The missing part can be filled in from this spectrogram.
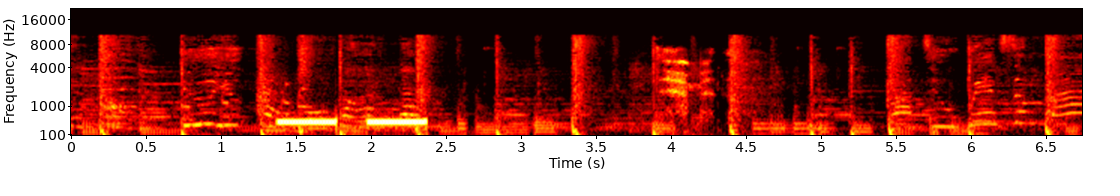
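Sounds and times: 
telephone busy signal beeps on a call to a UK number: 1.4s - 2.4s.

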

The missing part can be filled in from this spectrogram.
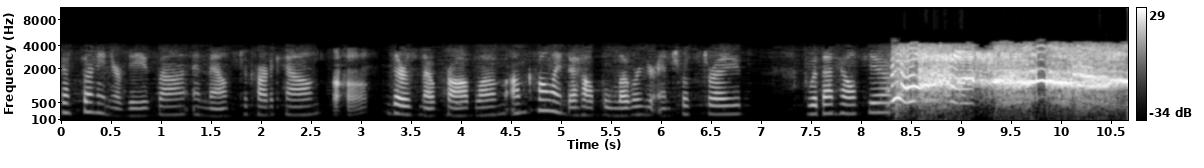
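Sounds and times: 
speech: 0.0s - 9.2s
person screaming into a phone at a telemarketer: 8.3s - 10.6s.

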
